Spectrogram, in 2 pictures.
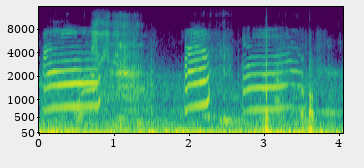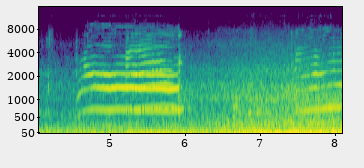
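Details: Hungry stray cats in Morocco meowing while waiting for food, ginger cat among them: several loud, clear, harmonic meows, some rising then level, following each other in quick bursts over a low rumbling background.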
